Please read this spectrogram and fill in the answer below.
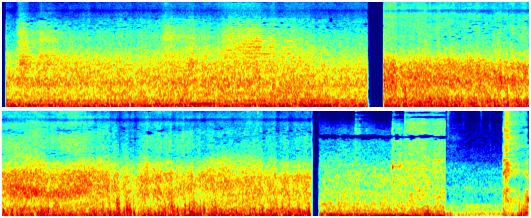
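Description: Steady road traffic noise from cars on a multi-lane road, cut off briefly twice, about five seconds in and again near eleven seconds.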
